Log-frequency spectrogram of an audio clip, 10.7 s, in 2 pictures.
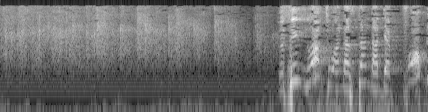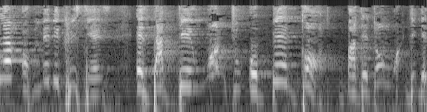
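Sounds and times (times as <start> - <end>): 
crowd clapping: 0.0 - 4.2
speech: 3.5 - 10.6.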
